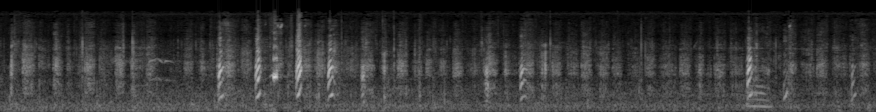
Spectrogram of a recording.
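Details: An excited Boston terrier about to go on a walk whines, yelps and pants in quick, irregular bursts.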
